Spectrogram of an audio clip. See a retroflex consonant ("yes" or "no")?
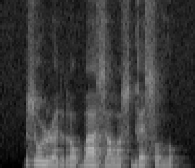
yes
